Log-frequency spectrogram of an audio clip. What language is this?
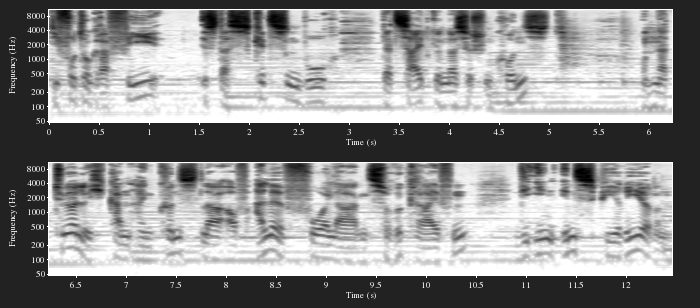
German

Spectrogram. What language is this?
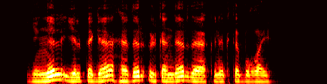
Bashkir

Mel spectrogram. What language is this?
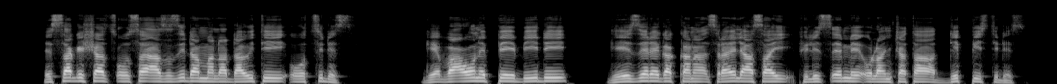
Gamo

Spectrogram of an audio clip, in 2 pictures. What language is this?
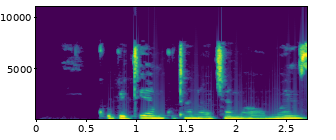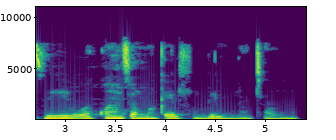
Swahili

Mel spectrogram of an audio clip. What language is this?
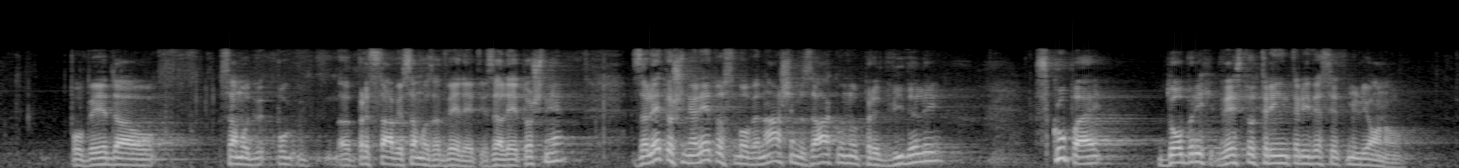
Slovenian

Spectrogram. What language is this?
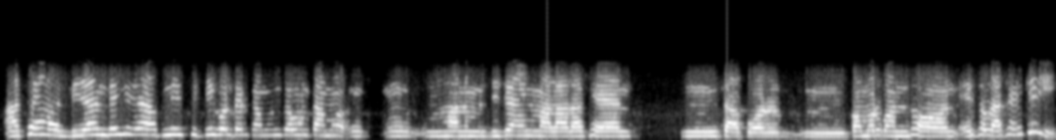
Bangla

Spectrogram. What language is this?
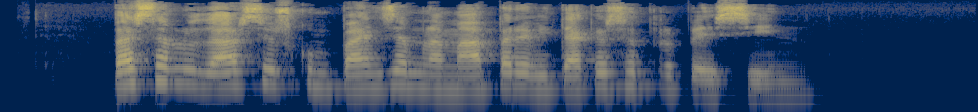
Catalan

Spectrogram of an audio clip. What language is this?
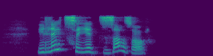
Kabyle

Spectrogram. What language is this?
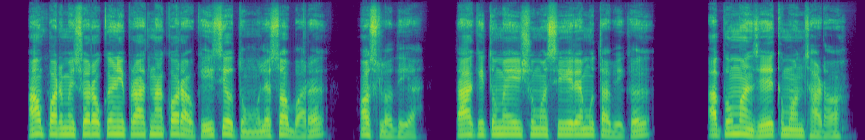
Mahasu Pahari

